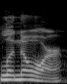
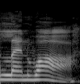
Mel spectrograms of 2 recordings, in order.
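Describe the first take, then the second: First: The name is said with a plain English ending. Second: The name is said with a French-style ending.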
